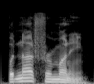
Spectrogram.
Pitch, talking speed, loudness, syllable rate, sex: 110 Hz, 255 wpm, -16 LUFS, 7.0 syllables/s, male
